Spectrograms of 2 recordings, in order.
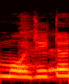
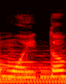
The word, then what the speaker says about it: mojito: अच्छा, इसकी स्पेलिंग से आप इसको मोजिटो पढ़े होंगे, बट इसको मोजिटो नहीं बोला जाता है, इसको मोहितो बोला जाता है, तो इसलिए हम वर्जिन मोहितो बना रहे हैं।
